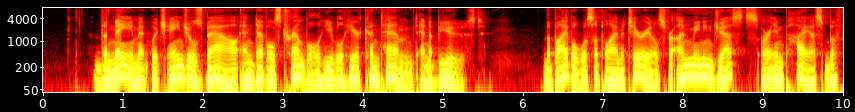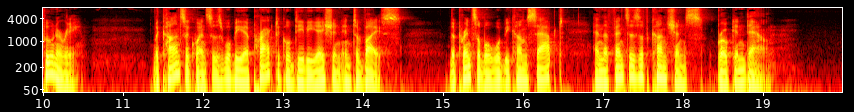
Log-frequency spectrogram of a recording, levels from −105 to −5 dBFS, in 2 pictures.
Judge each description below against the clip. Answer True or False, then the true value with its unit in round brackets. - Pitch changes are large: False (4.2 semitones)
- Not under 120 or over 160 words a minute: True (140 wpm)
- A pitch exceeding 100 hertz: False (85 Hz)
